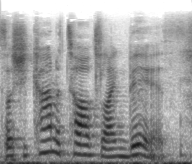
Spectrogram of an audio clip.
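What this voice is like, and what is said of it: Put-on American accent. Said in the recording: “she has picked up an American Dutch accent ... So where did she get her American accent?”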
